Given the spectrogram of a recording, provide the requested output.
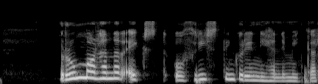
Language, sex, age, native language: Icelandic, female, 40-49, Icelandic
